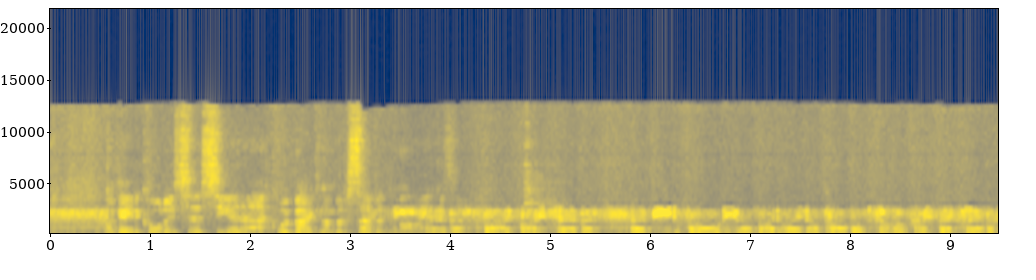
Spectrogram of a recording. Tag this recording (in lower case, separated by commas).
speech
